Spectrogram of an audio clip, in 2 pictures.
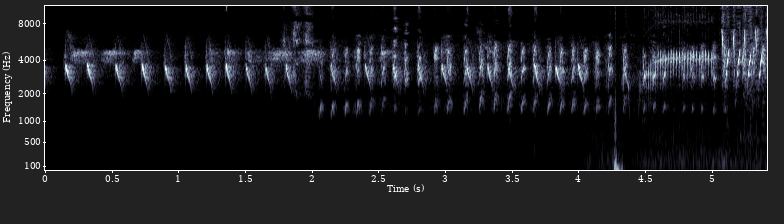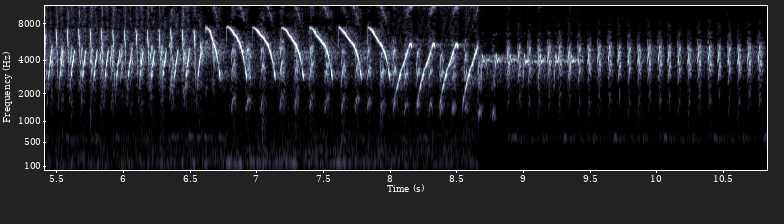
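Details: White-rumped shama master song from a young forest-caught bird, meant to teach mimicked phrases: sharp repeated chips, sweeping whistled notes and rattling trills, one loud thump, and a low sustained tone near the end.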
